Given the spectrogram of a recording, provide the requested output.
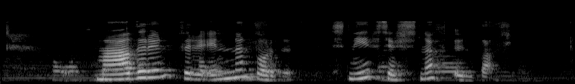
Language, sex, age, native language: Icelandic, female, 12, Icelandic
